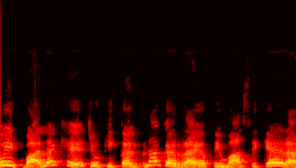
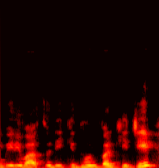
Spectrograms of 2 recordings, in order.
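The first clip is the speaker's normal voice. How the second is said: usual speaking voice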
